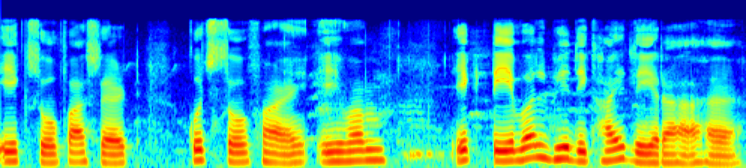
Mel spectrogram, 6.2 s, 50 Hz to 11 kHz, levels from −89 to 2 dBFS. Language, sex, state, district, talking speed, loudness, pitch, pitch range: Hindi, male, Jharkhand, Garhwa, 135 wpm, -14 LUFS, 145 Hz, 130-160 Hz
